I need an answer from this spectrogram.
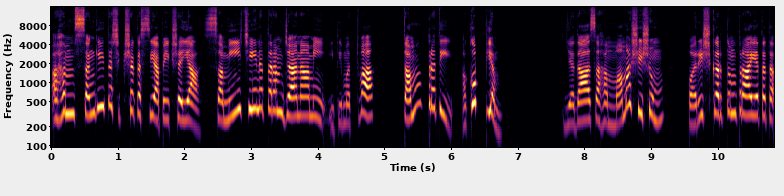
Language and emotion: Sanskrit, angry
